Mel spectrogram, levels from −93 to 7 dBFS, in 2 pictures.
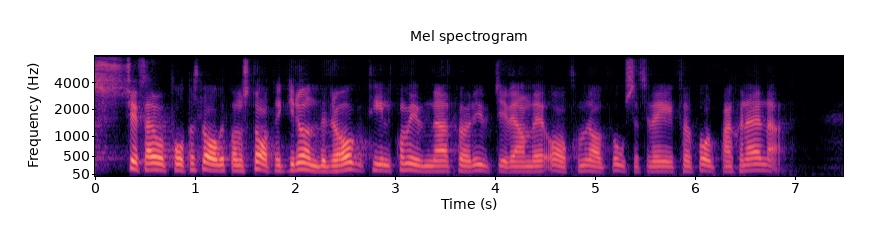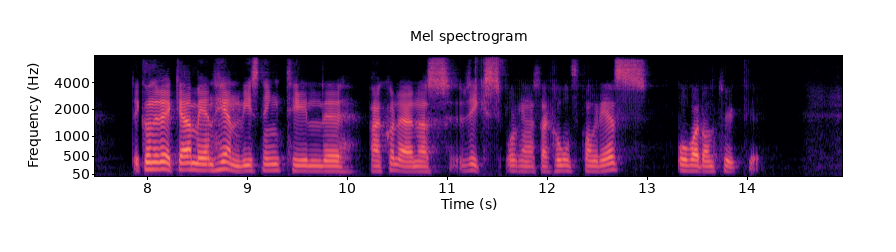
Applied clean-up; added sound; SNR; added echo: neural mask model DeepFilterNet 3.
